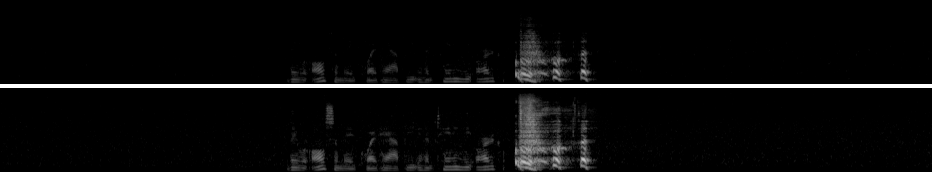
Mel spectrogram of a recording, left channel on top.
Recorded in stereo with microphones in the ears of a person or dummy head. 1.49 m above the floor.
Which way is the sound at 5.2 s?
85° right.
